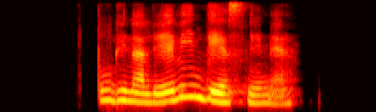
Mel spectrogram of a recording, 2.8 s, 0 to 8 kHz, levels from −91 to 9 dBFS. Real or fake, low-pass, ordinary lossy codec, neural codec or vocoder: fake; 7.2 kHz; none; codec, 16 kHz in and 24 kHz out, 1.1 kbps, FireRedTTS-2 codec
